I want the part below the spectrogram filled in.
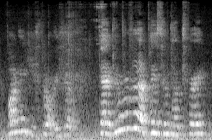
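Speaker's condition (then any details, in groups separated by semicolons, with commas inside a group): Traumatic brain injury; speech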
